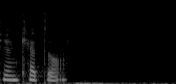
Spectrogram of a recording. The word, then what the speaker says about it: fianchetto: Okay, so it's pronounced fianchetto.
